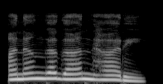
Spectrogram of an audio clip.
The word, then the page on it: ಅನಂಗಗಾಂಧಾರಿ: anaŋgagāndhāri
